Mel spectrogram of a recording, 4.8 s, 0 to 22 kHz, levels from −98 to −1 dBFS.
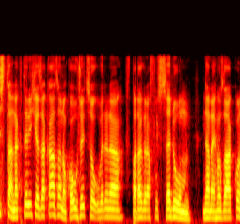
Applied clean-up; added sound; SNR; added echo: neural mask model DeepFilterNet 3.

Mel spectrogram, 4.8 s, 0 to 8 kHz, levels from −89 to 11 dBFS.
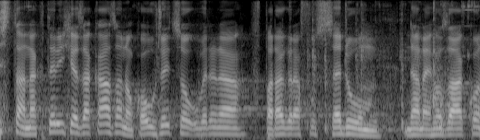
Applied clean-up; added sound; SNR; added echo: none; Keys jangling; 18 dB; none.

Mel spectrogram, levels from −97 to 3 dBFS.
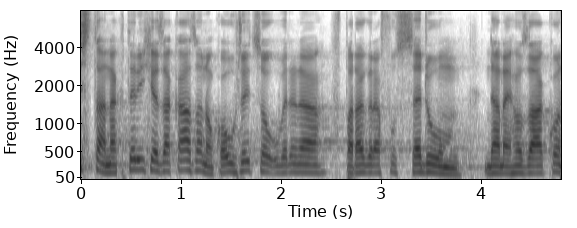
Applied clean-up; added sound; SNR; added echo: none; none; none; none.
